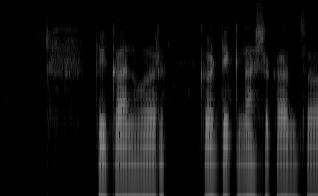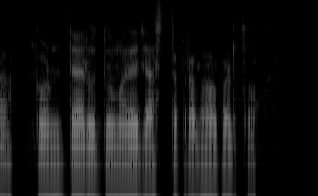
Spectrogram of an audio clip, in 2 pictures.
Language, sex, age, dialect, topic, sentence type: Marathi, male, 25-30, Standard Marathi, agriculture, question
